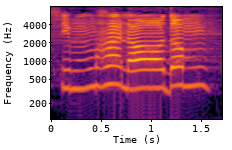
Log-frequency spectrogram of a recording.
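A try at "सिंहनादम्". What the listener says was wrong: Don't say si. It is Simhanadam. Simhanadam. No, dham and all that. Alpa prana is alpa prana always. Simhanadam.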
